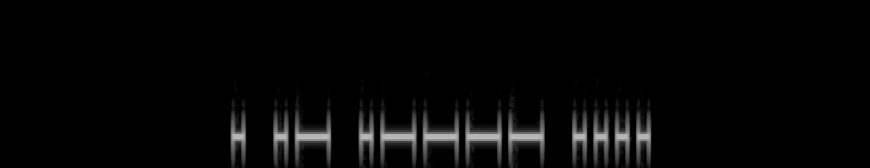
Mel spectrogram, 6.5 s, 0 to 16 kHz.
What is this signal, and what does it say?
Morse code, heard as a keyed tone, about 15 wpm, 700 Hz. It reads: EA1H
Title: DXCC-100 Call Signs - 4 Characters - Repeated 3x - 15wpm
